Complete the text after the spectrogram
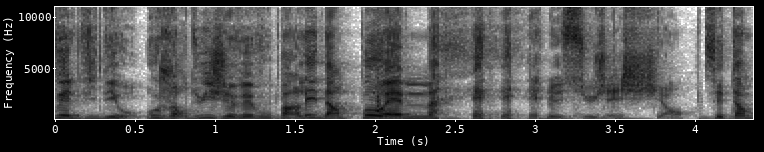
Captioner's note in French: rire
